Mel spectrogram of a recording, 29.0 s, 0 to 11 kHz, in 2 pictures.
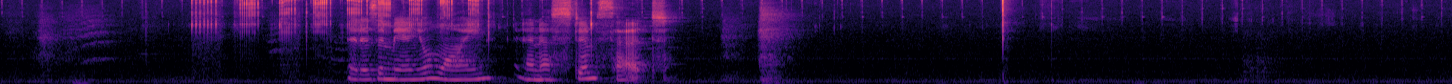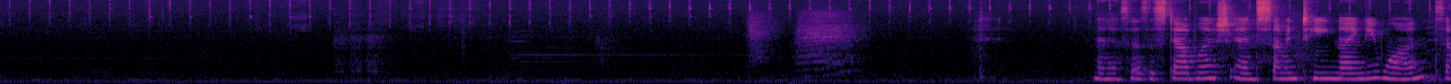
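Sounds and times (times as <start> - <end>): pocket watch ticking: 0.0 - 29.0
sharp click: 1.5 - 5.0.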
